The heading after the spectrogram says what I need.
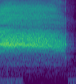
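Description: A Barn Owl gives a single drawn-out, harsh, hissing scream lasting over a second, rough and breathy across a wide pitch range, then cuts off abruptly.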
